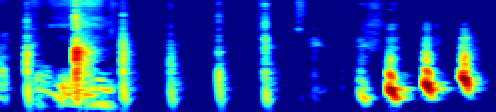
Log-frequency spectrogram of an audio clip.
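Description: Brief scattered applause: about a dozen sharp, loud hand claps in an uneven rhythm, a few overlapping early on, from what sounds like only a couple of people clapping.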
